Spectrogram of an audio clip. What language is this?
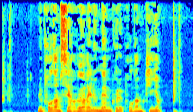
French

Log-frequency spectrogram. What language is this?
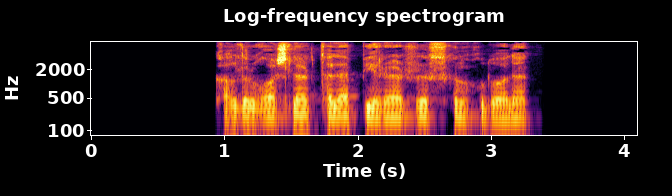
Uzbek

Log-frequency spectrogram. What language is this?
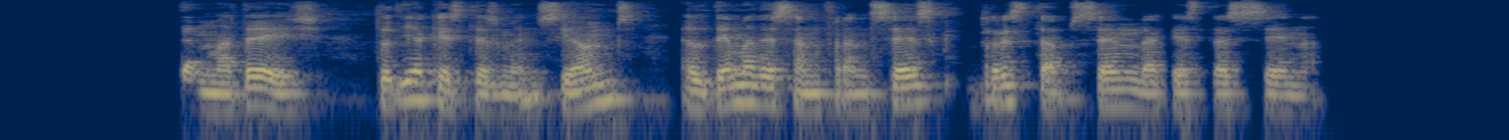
Catalan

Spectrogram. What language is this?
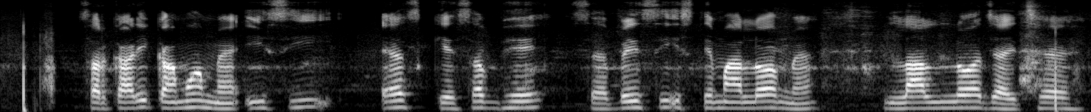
Maithili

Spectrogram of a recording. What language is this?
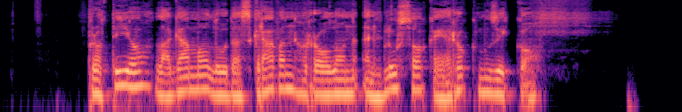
Esperanto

